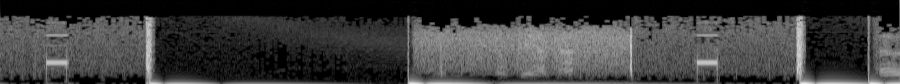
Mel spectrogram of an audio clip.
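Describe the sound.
Bursts of band-limited radio hiss with short electronic beeps between transmissions, and a longer stretch of static carrying a very faint, barely discernible modulated voice from an unidentified amateur radio station deep in the noise.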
